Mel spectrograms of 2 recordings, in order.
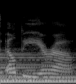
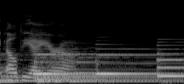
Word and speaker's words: Elvira: We should also mention that the Spanish pronounce this name as el-BEE-rah, while the English say el-VIE-rah.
